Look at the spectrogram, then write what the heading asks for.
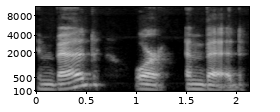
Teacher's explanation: And there's not really a significant difference there. So the most important thing that you want with this word is that you're very light and short on that first vowel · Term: unstressed vowel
